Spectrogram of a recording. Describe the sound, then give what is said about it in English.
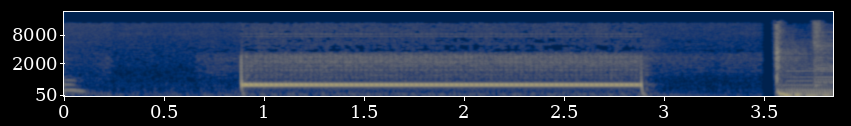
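As a call is placed to a cell phone, the line gives one long, steady electronic tone lasting about two seconds, loud, before cutting off; after a short pause, a new burst of sound breaks in. “So I'm going to call up his cell phone.”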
